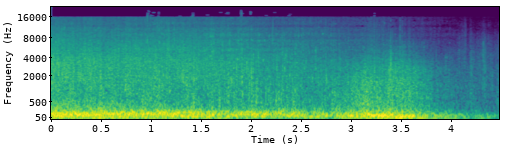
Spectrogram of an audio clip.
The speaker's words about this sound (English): Finally, on the 16th, the last shell was fired at Fort Lawson. The shell penetrated below down to the fort's ammo storage, and the fort exploded from within.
